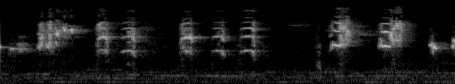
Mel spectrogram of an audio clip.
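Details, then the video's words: Morning song of a female greater green leafbird, given to stir the male into breeding condition: loud harsh chattering bursts alternating with clear high whistles in quick, irregular phrases. "Kicau Burung Cucak Ijo Betina Pagi Hari untuk Naikkan Birahi Cucak Ijo Jantan"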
